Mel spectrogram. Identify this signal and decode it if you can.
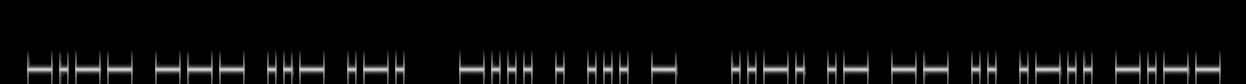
Morse code, heard as a keyed tone, about 15 wpm, 700 Hz. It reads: YOUR BEST FAMILY
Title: Sentences from Top 1200 Words 15wpm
